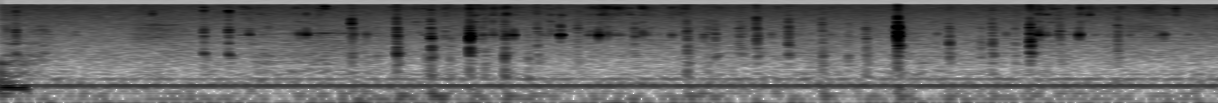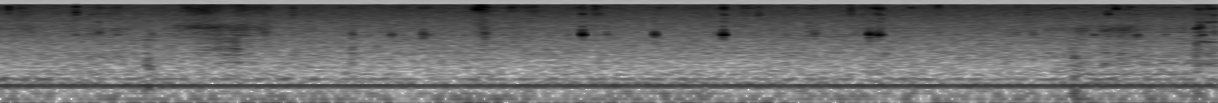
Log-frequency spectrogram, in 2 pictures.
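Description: Light, irregular computer keyboard typing entering a username and password, quiet and close over a steady low electrical hum.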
